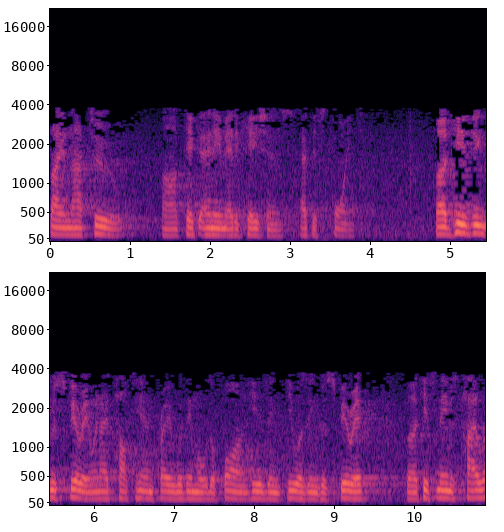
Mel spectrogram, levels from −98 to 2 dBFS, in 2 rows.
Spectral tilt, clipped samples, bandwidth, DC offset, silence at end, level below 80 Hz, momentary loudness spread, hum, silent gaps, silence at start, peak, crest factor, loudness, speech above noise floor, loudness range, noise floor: -5.5 dB/octave; under 0.1%; 3.9 kHz; under 0.1%; 0 s; -70 dBFS; 13 LU; none; none; 0 s; -18 dBFS; 18 dB; -36 LUFS; 24 dB; 5 LU; -59 dBFS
